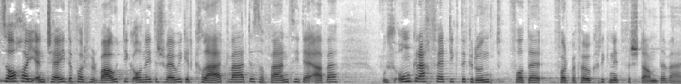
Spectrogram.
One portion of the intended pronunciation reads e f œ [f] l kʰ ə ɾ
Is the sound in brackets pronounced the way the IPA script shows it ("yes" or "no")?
no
